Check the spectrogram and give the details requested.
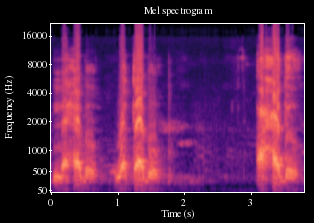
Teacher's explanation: और लास्ट में कलकला करेंगे। दाल पे साकिन आ जाए, जज़म आ जाए तो वहाँ पर कलकला करते हैं, आवाज़ को बाउंस करते हैं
